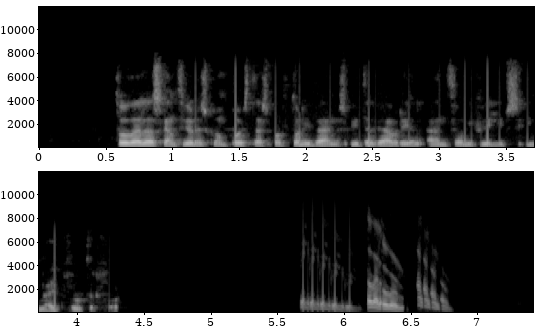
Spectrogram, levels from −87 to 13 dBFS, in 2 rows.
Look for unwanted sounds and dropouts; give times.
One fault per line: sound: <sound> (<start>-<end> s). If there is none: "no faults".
sound: chirp (5.7-6.8 s)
